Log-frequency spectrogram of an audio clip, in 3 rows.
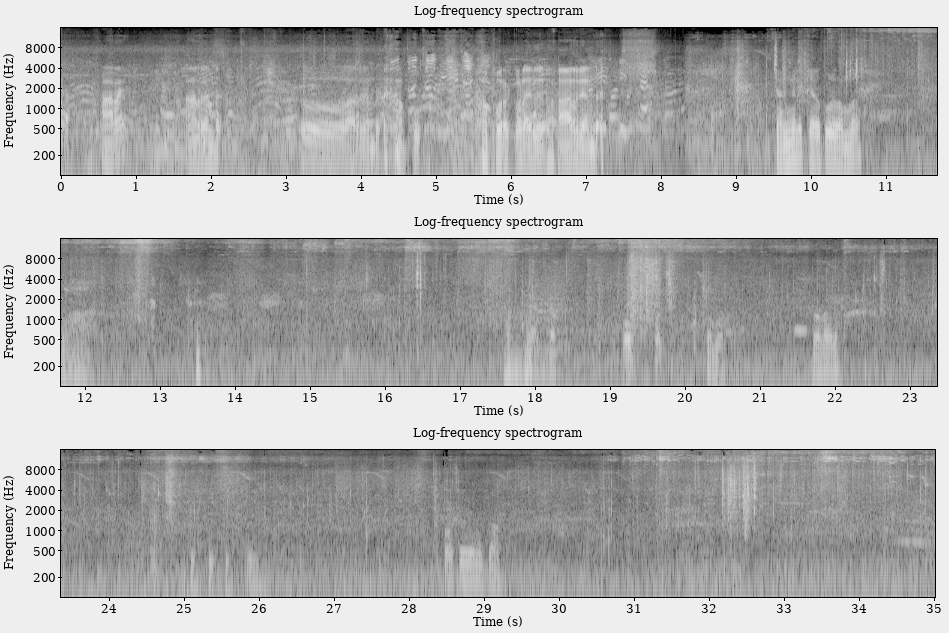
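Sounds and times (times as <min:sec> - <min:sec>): metal chains clinking and jangling: 0:10.7 - 0:26.7, 0:30.6 - 0:35.0.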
